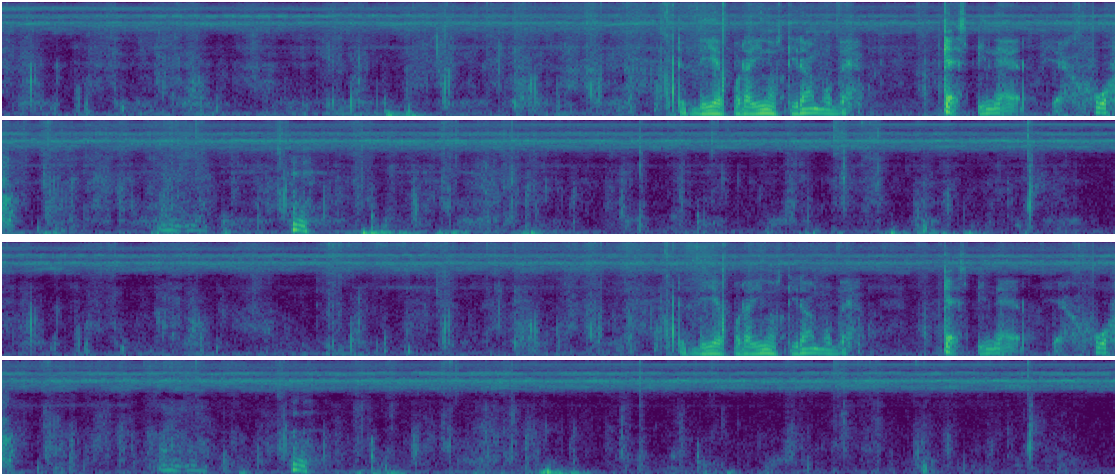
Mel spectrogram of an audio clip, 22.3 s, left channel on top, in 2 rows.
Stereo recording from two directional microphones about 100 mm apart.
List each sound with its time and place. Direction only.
6.7 s snake: 50° left (ahead or behind)
7.3 s speech: 50° left (ahead or behind)
14.0 s speech: 40° left (ahead or behind)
